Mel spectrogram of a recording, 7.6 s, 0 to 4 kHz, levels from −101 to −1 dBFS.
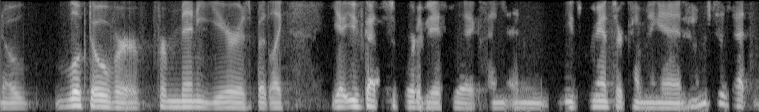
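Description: From 3.7 to 5.27 s the speech sinks by up to about 20 dB. This is speech suppressed in double talk. Both ends were likely talking at once, and the echo canceller, unable to separate the local talker from the loudspeaker echo, attenuated everything. At 5.40 to 5.44 s a faint scrap of the other side's voice leaks through, about 35 dB below the speech. The echo canceller likely left a residue of the far-end signal in the microphone path. The suppression returns at 5.46 to 5.97 s, now deeper at about 35 dB, so the speech nearly vanishes. It recurs at 6.24 to 6.62 s and 6.82 to 7.37 s at about 20 dB, again likely from overlapping talk. Throughout, the narrowband sound with nothing above 4 kHz fits the G.711 A-law call path.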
